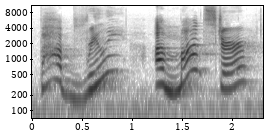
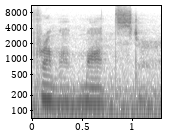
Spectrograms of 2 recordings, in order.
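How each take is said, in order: First: High, loud incredulous questions; astonished disbelief. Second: Slow, hushed near-whisper; dropped voice. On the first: Acted. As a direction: echo it back in amazement, pitched up. Astonished reply to Bob's revelation. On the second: A narrator's reading. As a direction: confide it low and slow, in dread. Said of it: "Bob drops his voice".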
